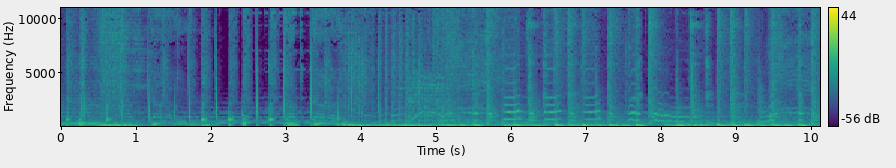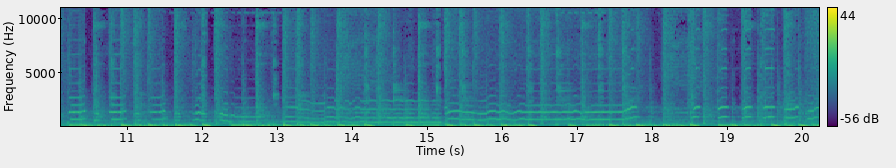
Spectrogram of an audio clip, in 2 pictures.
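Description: A film song plays loudly and continuously, with a driving rhythmic beat under bright melodic lines and sung vocals, filling the whole stretch without pause.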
